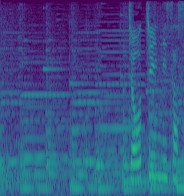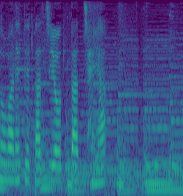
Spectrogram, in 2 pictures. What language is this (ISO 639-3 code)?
jpn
